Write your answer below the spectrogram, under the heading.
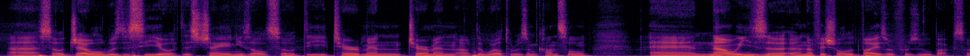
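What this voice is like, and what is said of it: French accent. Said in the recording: “despite the French accent”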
